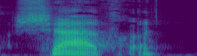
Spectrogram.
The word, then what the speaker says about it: chèvre: påpekar att det uttalas chèvre.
